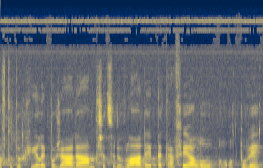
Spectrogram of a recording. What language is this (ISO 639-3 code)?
ces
